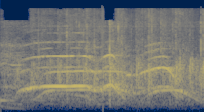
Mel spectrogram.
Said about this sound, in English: And by the way, can we just give it up and a big round of applause for our dream team?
